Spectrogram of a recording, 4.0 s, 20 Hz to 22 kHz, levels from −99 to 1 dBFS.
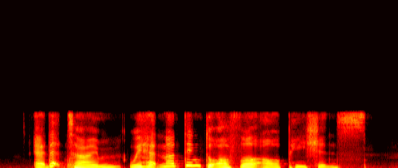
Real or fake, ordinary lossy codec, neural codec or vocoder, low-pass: fake; none; codec, 16 kHz, 6 kbps, DAC; 7.2 kHz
